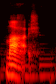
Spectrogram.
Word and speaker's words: mage: If it appears to have a very surprised look on its face, that's a mage. – The word is pronounced Maj.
